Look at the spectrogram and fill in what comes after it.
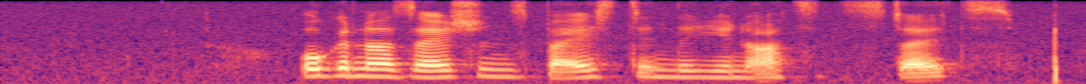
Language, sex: English, female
